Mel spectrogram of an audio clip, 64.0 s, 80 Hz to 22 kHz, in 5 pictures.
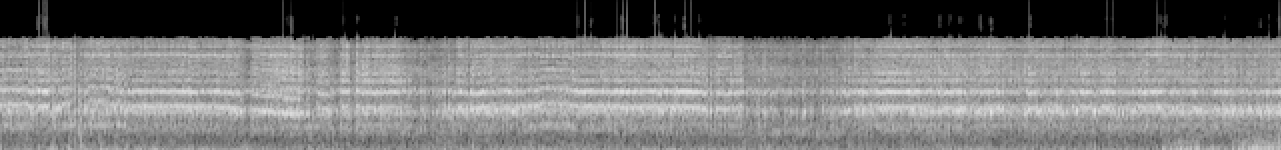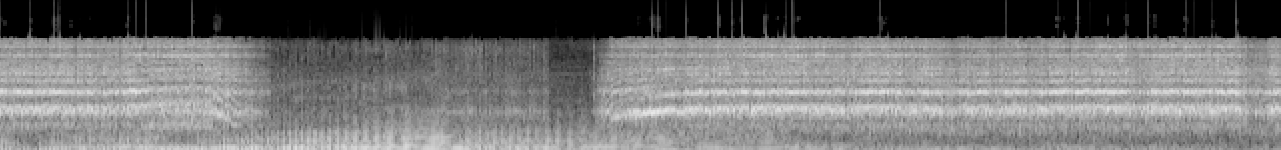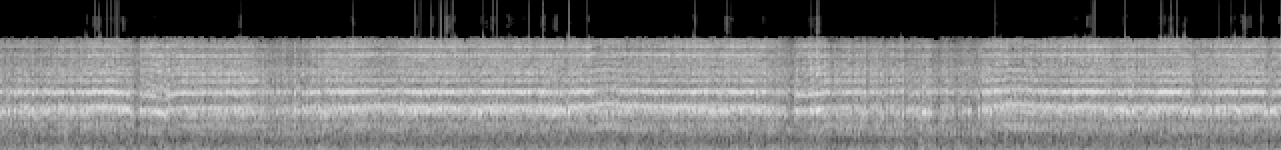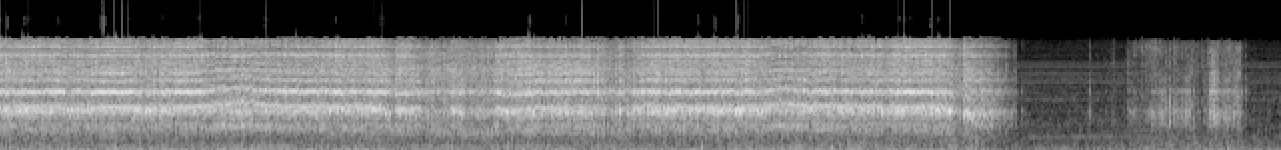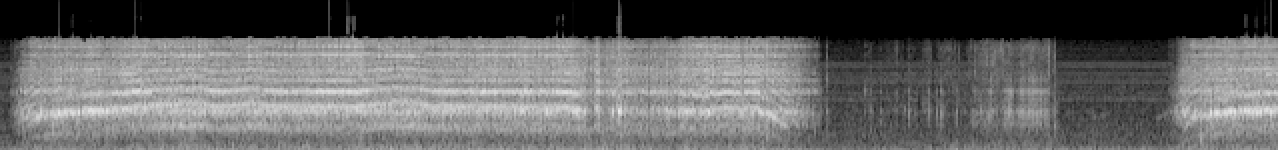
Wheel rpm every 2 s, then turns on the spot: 170, 160, 160, 160, 160, 160, 160, 90, 10, 70, 160, 160, 160, 160, 160, 160, 160, 160, 160, 160, 160, 160, 160, 160, 20, 40, 160, 160, 160, 80, 20, 60.
16-18 58-62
